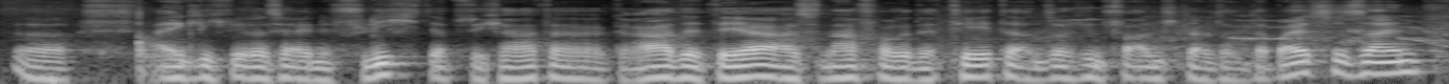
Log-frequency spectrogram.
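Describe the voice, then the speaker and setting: Over noticeable background noise, the voice shows ordinary pitch variation. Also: man, very deep, low pitch for a man, moderate pace. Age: 80s+. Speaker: retired psychiatrist. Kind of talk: personal account recorded for radio. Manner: halting with fillers.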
